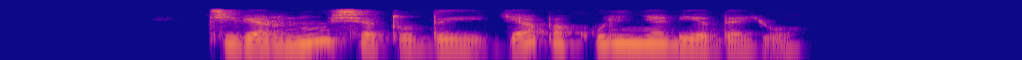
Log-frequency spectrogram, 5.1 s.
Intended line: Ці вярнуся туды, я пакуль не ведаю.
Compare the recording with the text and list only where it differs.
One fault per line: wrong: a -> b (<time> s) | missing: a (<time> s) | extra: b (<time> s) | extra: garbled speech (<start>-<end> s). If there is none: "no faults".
no faults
